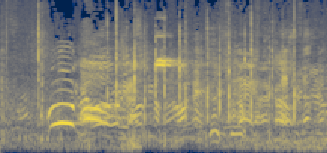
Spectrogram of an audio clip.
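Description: Several people shouting and yelling at once in excited bursts, loudest about a second in. Several sharp smacks are mixed in.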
